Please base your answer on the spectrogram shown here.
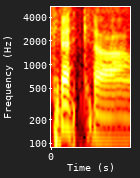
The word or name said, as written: cekarm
